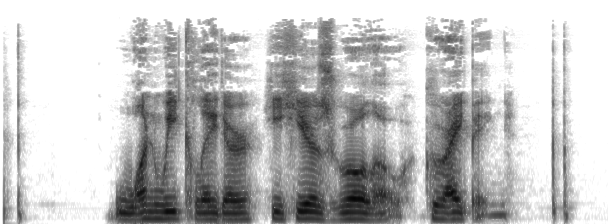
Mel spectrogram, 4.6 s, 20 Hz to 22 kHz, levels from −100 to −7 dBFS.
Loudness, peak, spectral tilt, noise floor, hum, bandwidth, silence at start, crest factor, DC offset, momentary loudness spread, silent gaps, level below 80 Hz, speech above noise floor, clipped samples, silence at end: -17 LUFS; -2 dBFS; -4.5 dB/octave; -83 dBFS; none; 15.5 kHz; 0.15 s; 18 dB; under 0.1%; 12 LU; none; -58 dBFS; 66 dB; under 0.1%; 0.3 s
